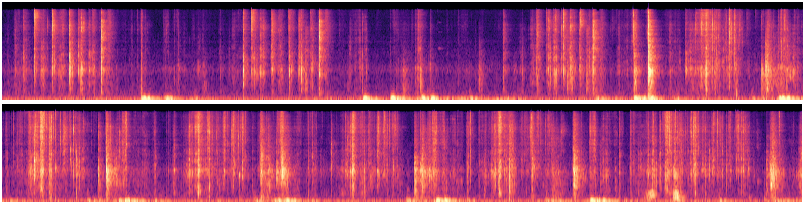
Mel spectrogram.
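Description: Trading-card pack wrappers being torn open and crinkled, with cards handled, in irregular bursts of rustling and tearing throughout.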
